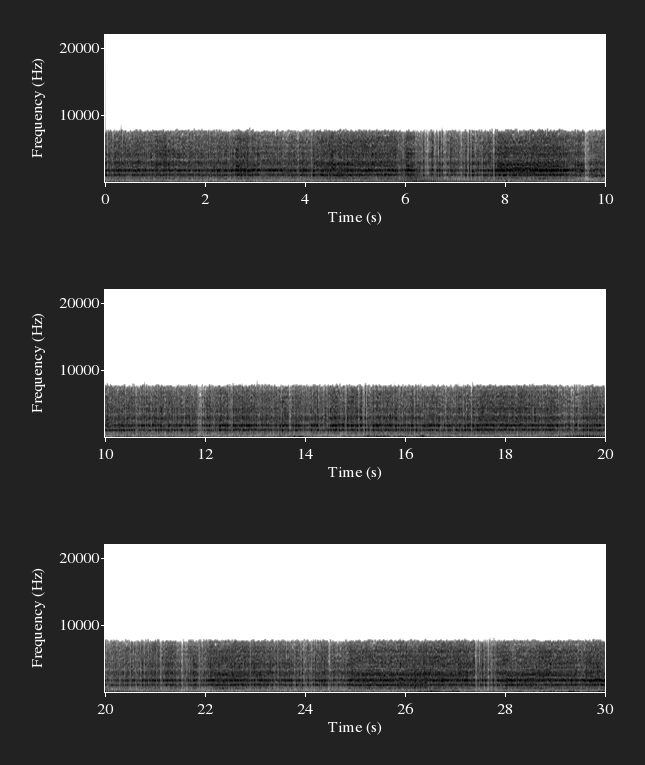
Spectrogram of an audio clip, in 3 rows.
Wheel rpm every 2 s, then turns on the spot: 160, 160, 160, 160, 150, 150, 160, 160, 160, 160, 160, 160, 160, 160, 160.
none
